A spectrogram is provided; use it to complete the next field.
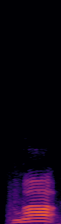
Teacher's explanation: The vowel part of the first nga is level, this part, but the second phonological word ngara is low rising.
